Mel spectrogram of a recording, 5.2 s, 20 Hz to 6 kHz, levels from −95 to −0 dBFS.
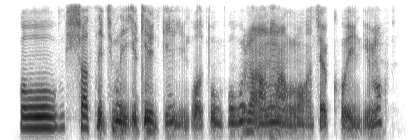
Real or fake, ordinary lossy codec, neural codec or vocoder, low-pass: fake; none; autoencoder, 44.1 kHz, a latent of 192 numbers a frame, MeloTTS; 5.4 kHz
